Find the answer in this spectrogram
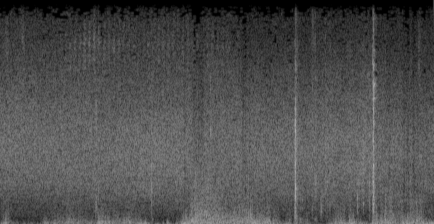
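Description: Wind buffeting the microphone with rumbling handling noise, and two sharp clicks near the end, under a second apart.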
